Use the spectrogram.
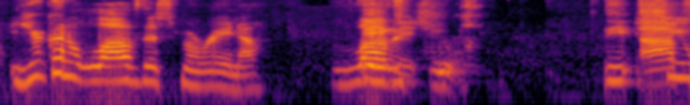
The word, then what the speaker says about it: Marina: It is Marina, which rhymes with Lorena, Marina Astor.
